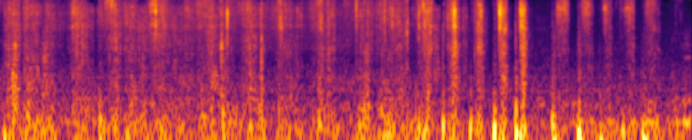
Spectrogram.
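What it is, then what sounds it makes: Polyester sports jersey being scratched. Long white-tipped nails and fingertips scratch and rub across the chest of a black-and-yellow pinstriped, football-style polyester sports jersey worn on the body, its thin synthetic fabric stretched over the chest. The result is a steady run of dry, bright, scratchy rasps and quick swishes, with sharper bursts toward the end and a soft low rumble beneath.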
